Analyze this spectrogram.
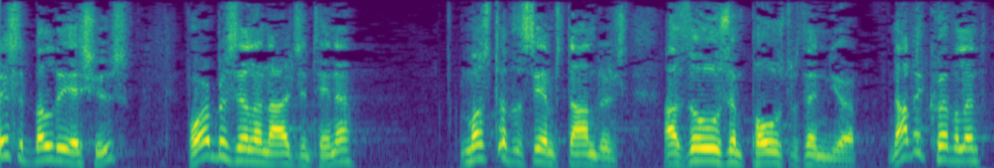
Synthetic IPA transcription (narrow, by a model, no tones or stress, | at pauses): esəbɪlˠəɾiɪʃʉz̥ | fə˞bɹəzɪlˠə̃naɹd͡ʒə̃ntʰĩnə | mʌsthəvðəsẽmstãndə˞dz̥ʔəzðozɪ̃mpʰozd̚wəθɪ̃njʉɹəp̚nəɾɪkʰw̥ɪvəl̩ˠə̃nʔ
